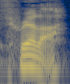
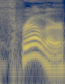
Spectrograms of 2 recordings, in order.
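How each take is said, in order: First: A British pronunciation with the final r like 'a'. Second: A standard pronunciation with the final r sounded.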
